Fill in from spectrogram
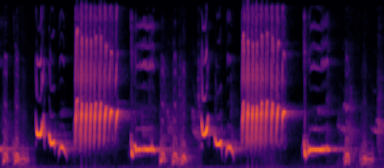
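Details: White-rumped shama singing a fighting song meant to rouse a rival: sharp clicks and rapid buzzy trills at high pitch alternating with steady whistled notes, phrases repeating roughly every second and a half.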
